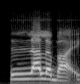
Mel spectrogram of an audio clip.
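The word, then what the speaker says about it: lullaby: इट इज ललाबाई।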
